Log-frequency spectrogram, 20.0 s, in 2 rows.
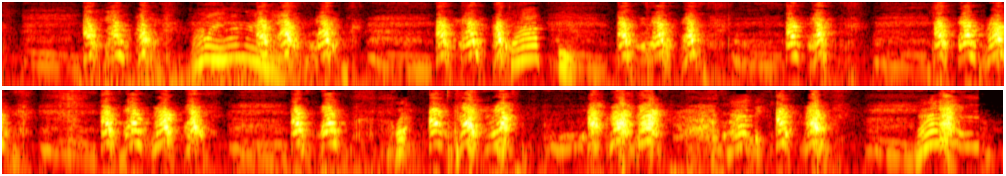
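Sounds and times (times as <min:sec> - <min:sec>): dog barking: 0:00.8 - 0:01.7, 0:02.5 - 0:03.5, 0:04.3 - 0:05.2, 0:06.2 - 0:07.2, 0:07.8 - 0:08.4, 0:09.3 - 0:10.2, 0:11.0 - 0:12.2, 0:12.9 - 0:13.5, 0:14.3 - 0:15.2, 0:15.9 - 0:17.2, 0:17.8 - 0:18.4, 0:19.2 - 0:19.8.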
